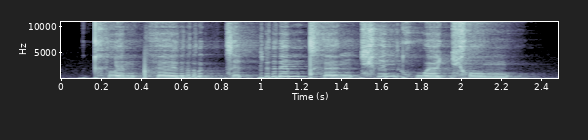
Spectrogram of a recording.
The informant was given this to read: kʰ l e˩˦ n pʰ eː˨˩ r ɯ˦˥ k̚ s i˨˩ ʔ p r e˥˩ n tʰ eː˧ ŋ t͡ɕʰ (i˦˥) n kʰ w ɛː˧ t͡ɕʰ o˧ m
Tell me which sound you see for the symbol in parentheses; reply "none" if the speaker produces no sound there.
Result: i˥˩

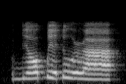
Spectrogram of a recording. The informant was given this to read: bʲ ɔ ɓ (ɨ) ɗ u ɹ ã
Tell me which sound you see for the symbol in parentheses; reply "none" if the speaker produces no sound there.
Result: ɪ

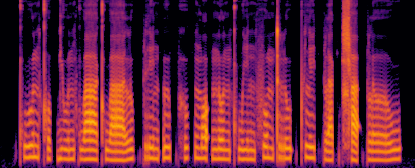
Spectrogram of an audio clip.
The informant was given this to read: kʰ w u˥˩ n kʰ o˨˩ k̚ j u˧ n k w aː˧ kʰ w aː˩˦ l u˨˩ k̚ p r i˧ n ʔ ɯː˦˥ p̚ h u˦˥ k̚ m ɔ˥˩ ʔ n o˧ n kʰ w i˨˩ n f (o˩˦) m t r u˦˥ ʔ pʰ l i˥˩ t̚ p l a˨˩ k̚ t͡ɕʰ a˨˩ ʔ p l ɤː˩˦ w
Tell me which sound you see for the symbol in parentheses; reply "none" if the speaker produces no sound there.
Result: o˥˩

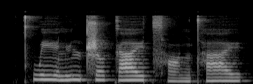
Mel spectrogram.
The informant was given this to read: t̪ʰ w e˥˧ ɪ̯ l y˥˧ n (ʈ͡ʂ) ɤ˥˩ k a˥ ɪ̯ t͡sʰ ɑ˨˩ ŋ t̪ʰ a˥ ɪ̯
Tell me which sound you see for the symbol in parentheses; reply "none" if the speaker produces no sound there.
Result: ʈ͡ʂ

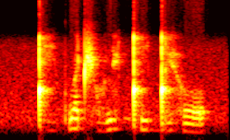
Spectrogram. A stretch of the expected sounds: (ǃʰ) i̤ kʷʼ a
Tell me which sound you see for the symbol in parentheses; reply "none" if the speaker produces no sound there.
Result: ǃʰ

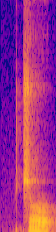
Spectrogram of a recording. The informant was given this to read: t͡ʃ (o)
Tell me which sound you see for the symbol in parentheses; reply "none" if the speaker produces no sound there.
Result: o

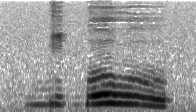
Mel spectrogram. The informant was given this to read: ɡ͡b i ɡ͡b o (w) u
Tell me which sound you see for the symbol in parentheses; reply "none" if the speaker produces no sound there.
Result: w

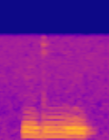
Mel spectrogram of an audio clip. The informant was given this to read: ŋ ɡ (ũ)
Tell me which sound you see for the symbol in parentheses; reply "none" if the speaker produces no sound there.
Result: u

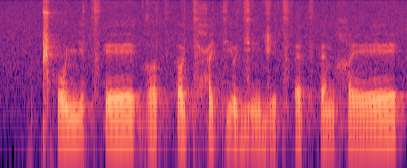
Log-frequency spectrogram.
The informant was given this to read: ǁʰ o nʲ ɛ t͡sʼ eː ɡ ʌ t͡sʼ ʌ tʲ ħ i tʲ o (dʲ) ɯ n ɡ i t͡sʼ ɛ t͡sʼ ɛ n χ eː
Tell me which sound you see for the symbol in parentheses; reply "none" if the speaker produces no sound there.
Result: dʲ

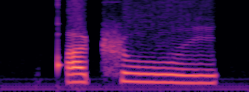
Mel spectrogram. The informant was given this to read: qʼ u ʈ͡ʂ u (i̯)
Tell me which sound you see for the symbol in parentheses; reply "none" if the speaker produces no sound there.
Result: i̯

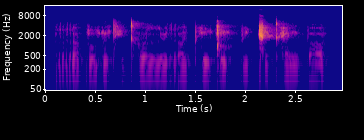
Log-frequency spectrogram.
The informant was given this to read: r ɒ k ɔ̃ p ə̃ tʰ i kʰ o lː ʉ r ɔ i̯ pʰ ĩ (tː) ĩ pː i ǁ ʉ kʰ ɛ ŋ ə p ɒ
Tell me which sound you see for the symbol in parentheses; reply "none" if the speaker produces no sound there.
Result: ǃ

